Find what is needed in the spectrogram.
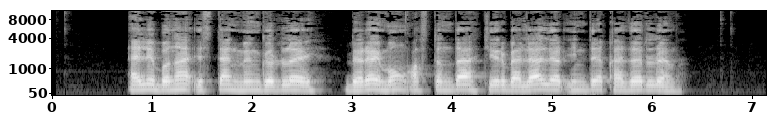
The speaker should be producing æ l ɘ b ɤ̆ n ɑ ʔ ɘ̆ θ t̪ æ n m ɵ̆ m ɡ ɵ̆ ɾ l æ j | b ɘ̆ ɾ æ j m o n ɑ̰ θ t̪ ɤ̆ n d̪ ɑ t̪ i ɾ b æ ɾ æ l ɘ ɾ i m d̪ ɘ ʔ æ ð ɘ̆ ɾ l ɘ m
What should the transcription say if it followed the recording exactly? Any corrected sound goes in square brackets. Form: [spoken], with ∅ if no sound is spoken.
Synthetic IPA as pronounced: æ l ɘ b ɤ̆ n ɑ ʔ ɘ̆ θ t̪ æ n m ɵ̆ [ŋ] ɡ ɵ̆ ɾ l æ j | b ɘ̆ ɾ æ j m o [ɴ] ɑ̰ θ t̪ ɤ̆ n d̪ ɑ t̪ i ɾ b æ [l] æ l ɘ ɾ i [n] d̪ ɘ [q] æ ð ɘ̆ ɾ l ɘ m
